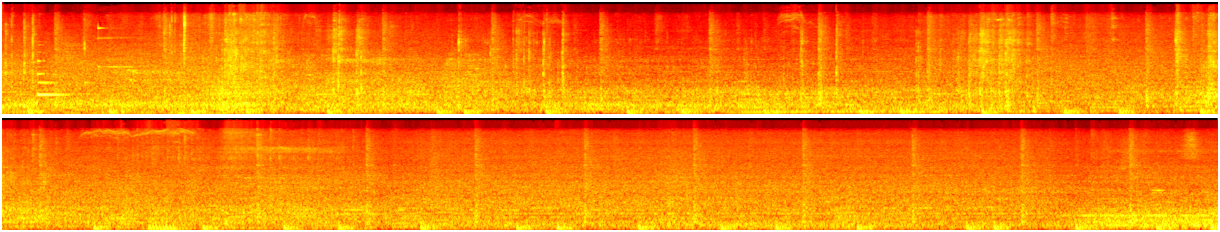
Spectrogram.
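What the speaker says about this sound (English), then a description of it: "I decided to try out the city's light rail system to get downtown" Rumbling and rattling from inside a moving light rail train in Portland, with rhythmic clacks over the rails and a steady, loud interior hum.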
